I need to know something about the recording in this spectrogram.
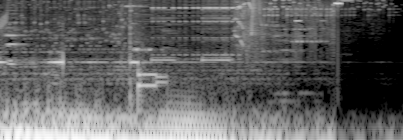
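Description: Short logo jingle: a few melodic notes over a deep low rumble, with a rising whoosh and glittering high chimes about two and a half seconds in, cutting off shortly before the end.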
